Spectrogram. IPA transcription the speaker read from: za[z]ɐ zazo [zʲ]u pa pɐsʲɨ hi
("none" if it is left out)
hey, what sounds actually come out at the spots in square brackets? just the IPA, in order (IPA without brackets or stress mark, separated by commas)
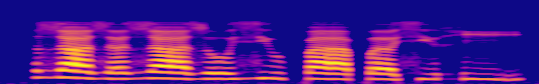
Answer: z, zʲ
